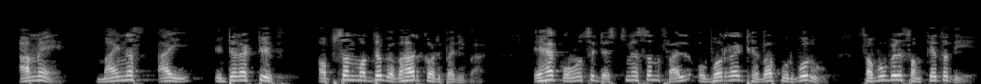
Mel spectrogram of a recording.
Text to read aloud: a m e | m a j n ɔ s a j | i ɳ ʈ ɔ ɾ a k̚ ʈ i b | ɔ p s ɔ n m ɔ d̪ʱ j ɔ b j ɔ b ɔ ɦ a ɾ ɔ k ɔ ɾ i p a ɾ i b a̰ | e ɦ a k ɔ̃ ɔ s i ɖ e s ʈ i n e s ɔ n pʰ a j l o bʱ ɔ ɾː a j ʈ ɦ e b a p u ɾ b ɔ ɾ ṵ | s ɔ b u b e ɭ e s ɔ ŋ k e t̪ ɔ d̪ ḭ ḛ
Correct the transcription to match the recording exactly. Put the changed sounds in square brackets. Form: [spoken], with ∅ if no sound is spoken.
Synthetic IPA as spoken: a m e | m a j n ɔ s a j | i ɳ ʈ ɔ ɾ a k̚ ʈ i b | ɔ p s ɔ n m ɔ d̪ʱ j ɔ b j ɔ b ɔ ɦ a ɾ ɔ k ɔ ɾ i p a ɾ i b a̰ | e ɦ a k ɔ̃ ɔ s i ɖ e s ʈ i n e s ɔ n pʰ a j l o bʱ ɔ ɾː a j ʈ ɦ e b a p u ɾ b ɔ ɾ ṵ | s ɔ b u b e ɭ e s ɔ ŋ k e t̪ ɔ d̪ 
